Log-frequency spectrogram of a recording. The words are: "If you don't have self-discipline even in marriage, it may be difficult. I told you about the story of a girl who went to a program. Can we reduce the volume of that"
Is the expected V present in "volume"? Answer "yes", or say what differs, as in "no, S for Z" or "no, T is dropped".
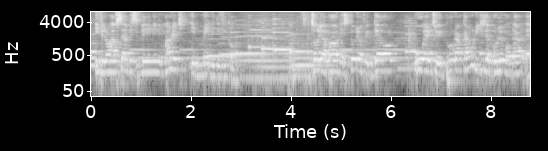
no, B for V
